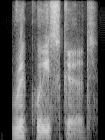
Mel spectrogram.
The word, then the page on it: Requiescat: British English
